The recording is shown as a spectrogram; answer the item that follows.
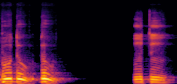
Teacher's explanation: huruf Dal jangan lupa tidak banyak udara yang keluar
